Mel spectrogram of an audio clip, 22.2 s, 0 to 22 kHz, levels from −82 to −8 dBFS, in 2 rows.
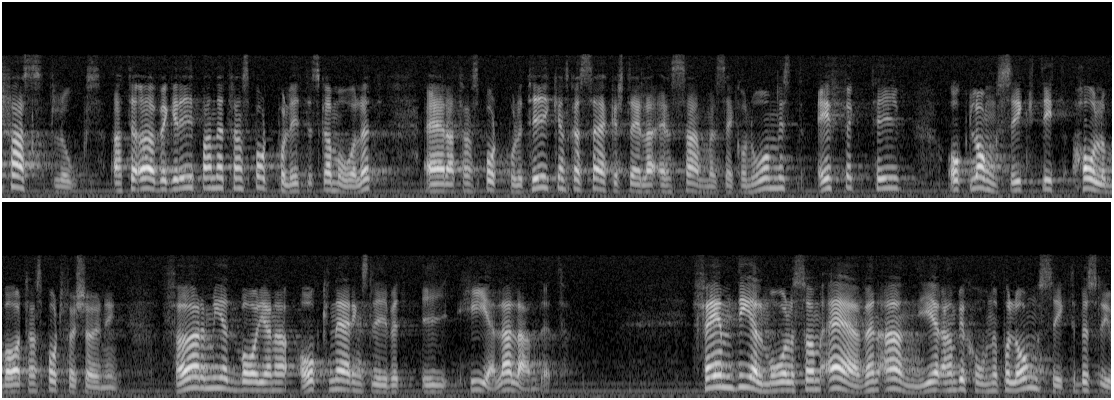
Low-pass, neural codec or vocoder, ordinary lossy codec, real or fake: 7.2 kHz; none; none; real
